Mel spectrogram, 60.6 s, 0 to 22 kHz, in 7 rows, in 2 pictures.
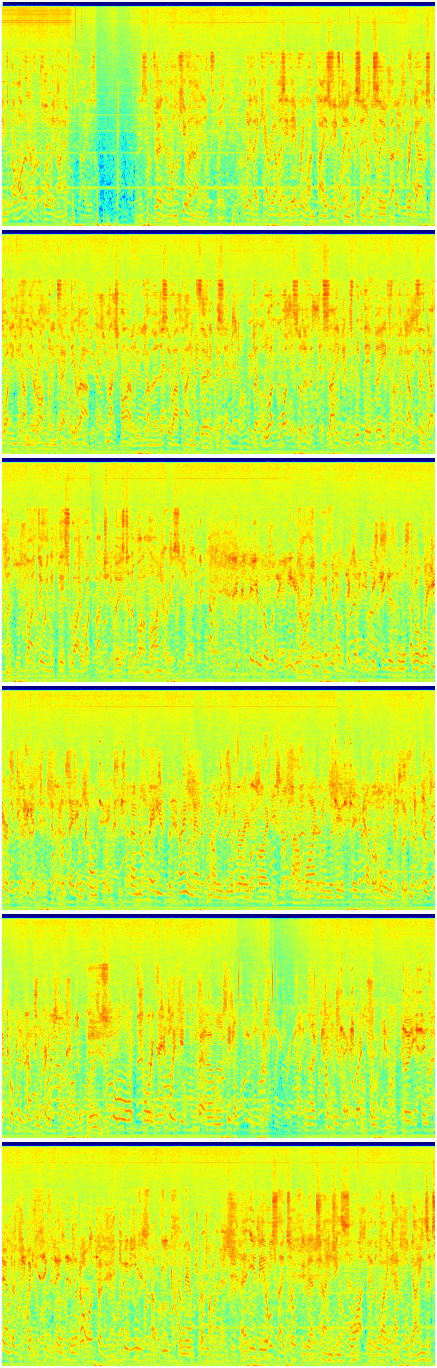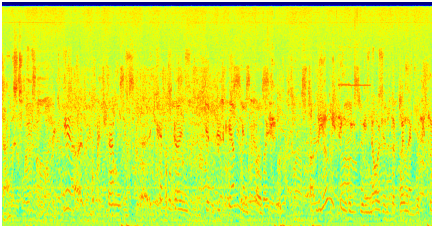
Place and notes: Sydney Olympic Park NSW, Australien - ArmoryRadio
Receiving a mix of radio stations in an old unused electricity cable and light switch by using an induction coil. Newington Armory outside the small building near building 20, a former storage for gun powder and other explosive stuff from the army.
Silverwater NSW, Australia, 26 October 2015, 11:00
